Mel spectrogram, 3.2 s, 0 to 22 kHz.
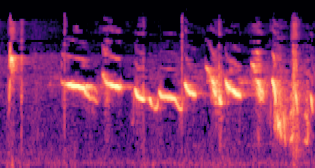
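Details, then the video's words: White-rumped shama song meant to coax singing: after a short high note, a flowing chain of clear, slurred whistles descending and rising, ending in a tumble of quick twittering notes. "Pancingan murai batu 100% efektif langsung auto gacor"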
